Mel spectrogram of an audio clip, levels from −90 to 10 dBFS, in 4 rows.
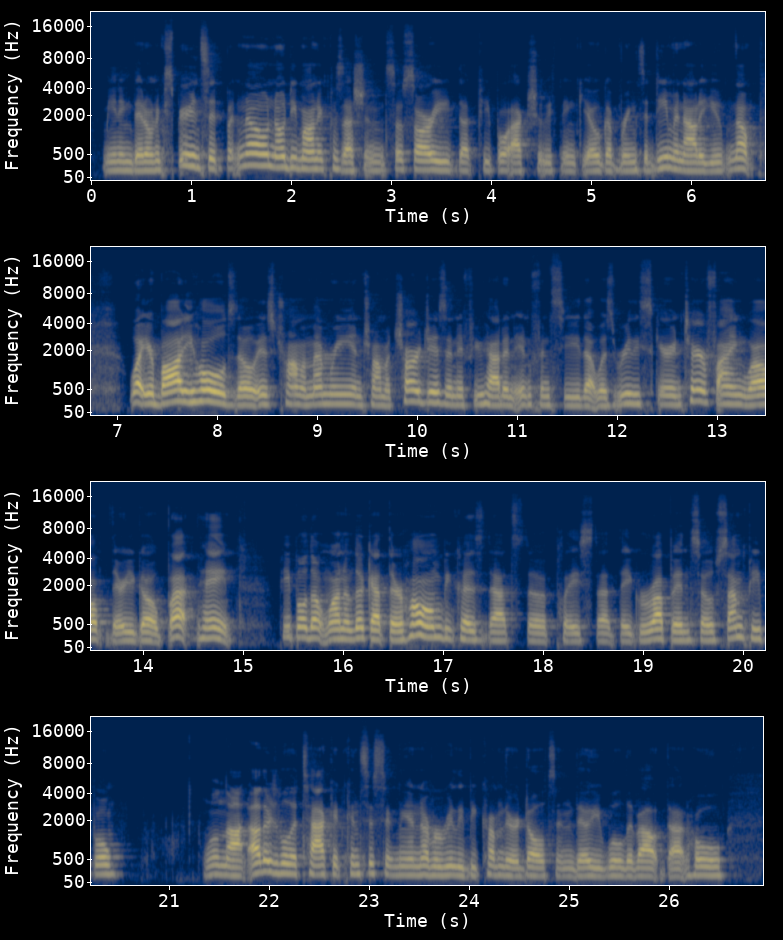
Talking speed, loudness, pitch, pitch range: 205 wpm, -23 LUFS, 175 Hz, 160-195 Hz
